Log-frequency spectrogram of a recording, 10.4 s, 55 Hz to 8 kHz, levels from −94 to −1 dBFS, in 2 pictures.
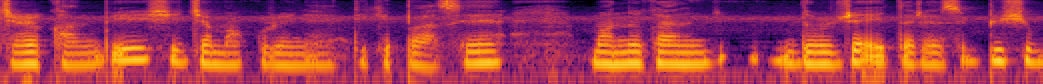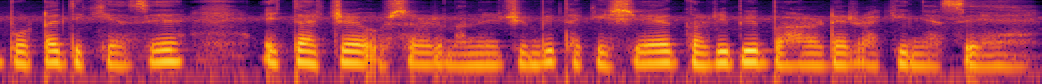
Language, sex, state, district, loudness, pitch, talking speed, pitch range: Nagamese, female, Nagaland, Kohima, -19 LUFS, 185 Hz, 180 wpm, 175-200 Hz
